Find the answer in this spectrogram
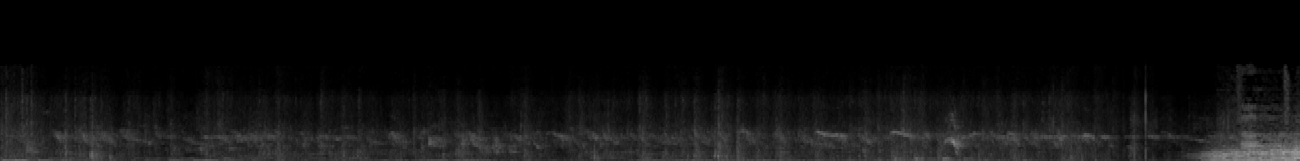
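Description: Birds chirping, with many short chirps that slide in pitch, scattered over a faint steady high tone. Loud guitar music comes in near the end.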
